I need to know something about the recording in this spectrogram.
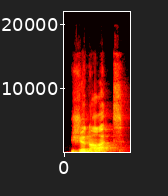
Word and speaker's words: Jeannotte: Dan, I wrote this phonetically this time, so I'd say it right. I know. Jeannotte. Jeannotte. That's how they said it in an interview I watched with him.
